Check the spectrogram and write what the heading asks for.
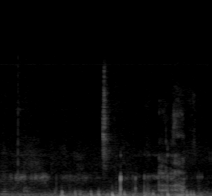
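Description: Faint speech from someone away from the microphone, over a low steady hum.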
